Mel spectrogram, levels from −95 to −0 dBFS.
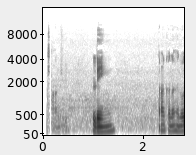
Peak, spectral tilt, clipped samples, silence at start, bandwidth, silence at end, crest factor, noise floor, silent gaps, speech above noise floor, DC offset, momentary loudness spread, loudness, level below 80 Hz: -4 dBFS; -6.5 dB/octave; under 0.1%; 0.1 s; 9.8 kHz; 0 s; 26 dB; -58 dBFS; none; 29 dB; under 0.1%; 22 LU; -28 LUFS; -60 dBFS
